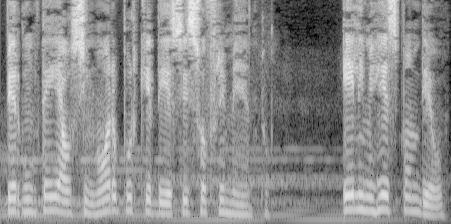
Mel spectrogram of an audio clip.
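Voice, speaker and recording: Low-voiced Brazilian woman narrating over music. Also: moderate pace, mellow. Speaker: narrator of a religious testimony. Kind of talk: scripted dramatic testimony narration. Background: prominent music.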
